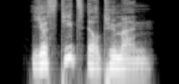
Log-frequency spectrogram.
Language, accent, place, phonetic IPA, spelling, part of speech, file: German, Germany, Berlin, [jʊsˈtiːt͡sˌʔɪʁtyːmɐn], Justizirrtümern, noun, De-Justizirrtümern.ogg
- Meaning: dative plural of Justizirrtum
